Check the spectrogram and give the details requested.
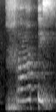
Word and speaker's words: gratis: Jadi di Belanda itu ada satu kata yang sama dengan bahasa Indonesia tapi pronunciasinya berbeda. Gratis. Gratis bilangnya kalau di sana. Jadi saya teringat sekali kakak kelas saya itu mempronunciasikan G dengan gitu.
